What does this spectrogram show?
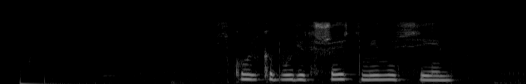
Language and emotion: Russian, neutral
